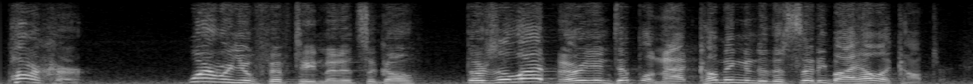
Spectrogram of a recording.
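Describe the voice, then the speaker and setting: An actor playing an irascible, bossy middle-aged newspaper boss in a video game, barking orders. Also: male voice, high-pitched, lively intonation, a bit bright. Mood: irate, urgent. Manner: barking rapid-fire orders. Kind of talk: video game cutscene acting.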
